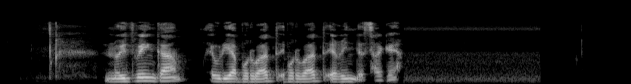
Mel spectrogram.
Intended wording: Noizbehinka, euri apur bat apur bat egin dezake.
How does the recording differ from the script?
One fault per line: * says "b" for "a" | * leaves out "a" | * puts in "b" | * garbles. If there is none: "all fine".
all fine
